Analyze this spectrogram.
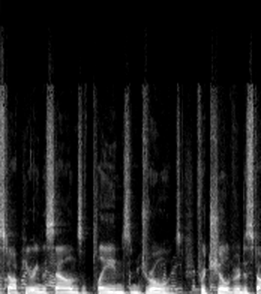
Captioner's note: speaking alternate language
